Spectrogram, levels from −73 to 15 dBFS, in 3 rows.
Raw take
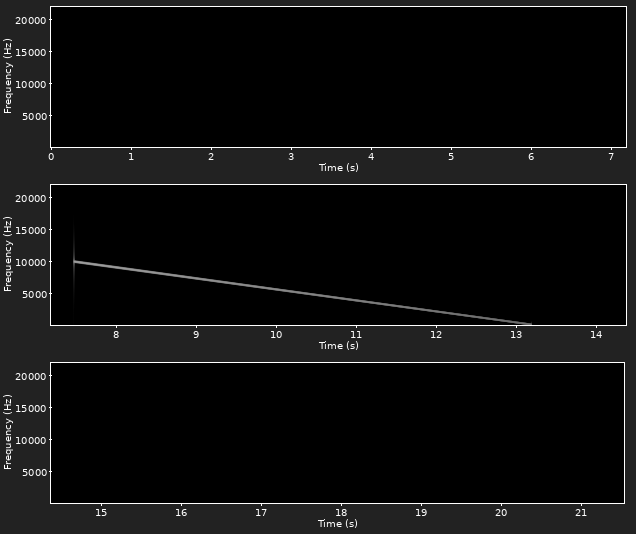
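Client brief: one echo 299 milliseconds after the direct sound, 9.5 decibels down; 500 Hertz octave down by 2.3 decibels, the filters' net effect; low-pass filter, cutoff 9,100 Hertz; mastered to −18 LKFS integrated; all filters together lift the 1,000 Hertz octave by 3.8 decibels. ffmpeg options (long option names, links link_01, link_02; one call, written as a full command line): ffmpeg -i in.wav -af "lowpass=9100,equalizer=frequency=500:width_type=o:gain=-5,equalizer=frequency=1000:width_type=o:gain=6,aecho=1:1:299:0.335,volume=8.5dB" out.wav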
